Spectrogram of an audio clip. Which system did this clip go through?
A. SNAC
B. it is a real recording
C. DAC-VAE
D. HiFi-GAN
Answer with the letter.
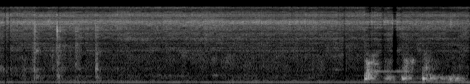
A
